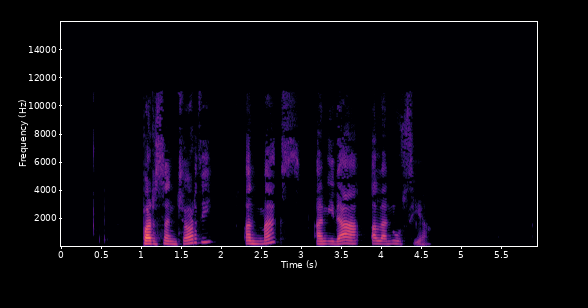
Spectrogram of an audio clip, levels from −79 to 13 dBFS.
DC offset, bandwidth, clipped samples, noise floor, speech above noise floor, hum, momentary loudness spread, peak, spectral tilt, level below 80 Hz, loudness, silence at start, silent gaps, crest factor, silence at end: under 0.1%; 11.5 kHz; under 0.1%; -89 dBFS; 63 dB; none; 22 LU; -2 dBFS; -4.5 dB/octave; -82 dBFS; -26 LUFS; 1.05 s; none; 26 dB; 1.4 s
